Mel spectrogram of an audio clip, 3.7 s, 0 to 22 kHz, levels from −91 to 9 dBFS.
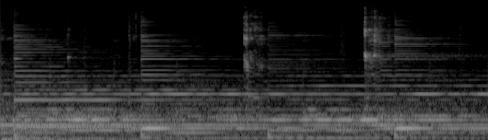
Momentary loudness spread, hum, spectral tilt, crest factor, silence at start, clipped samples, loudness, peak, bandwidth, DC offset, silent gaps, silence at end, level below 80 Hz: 5 LU; none; -4.5 dB/octave; 16 dB; 0 s; under 0.1%; -40 LUFS; -24 dBFS; 18 kHz; under 0.1%; none; 0 s; -56 dBFS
